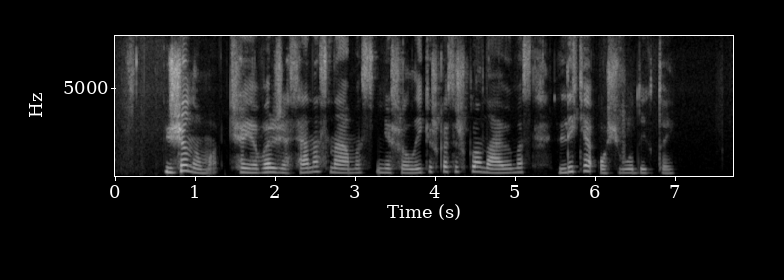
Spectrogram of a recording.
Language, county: Lithuanian, Kaunas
